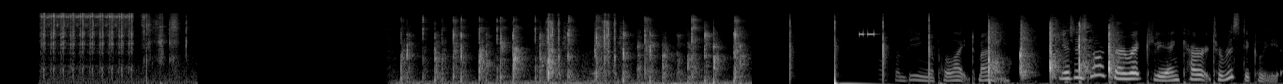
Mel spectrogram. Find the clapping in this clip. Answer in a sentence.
The clapping can be heard from 3.9 to 11.2 s.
